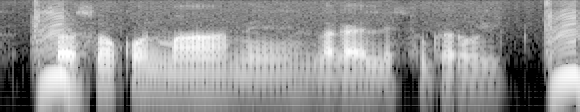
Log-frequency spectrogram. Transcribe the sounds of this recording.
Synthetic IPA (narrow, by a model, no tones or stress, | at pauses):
səɾsõːkoːnmãːmẽləɡaːeleːsʊɡəɾɦoːiː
